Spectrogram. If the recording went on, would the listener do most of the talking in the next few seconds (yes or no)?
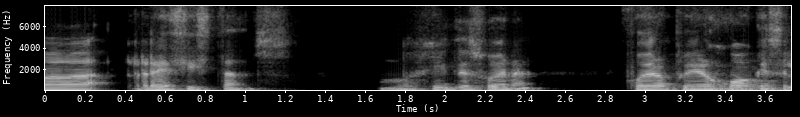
no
